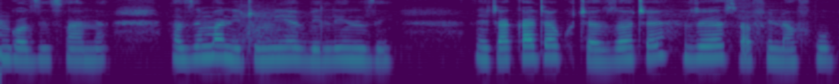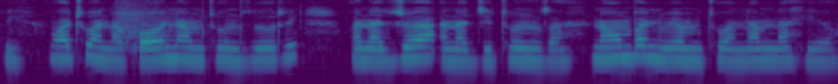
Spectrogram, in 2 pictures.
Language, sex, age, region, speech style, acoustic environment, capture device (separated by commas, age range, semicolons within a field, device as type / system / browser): Swahili, female, 18-24, Kenya, happy; relaxed, people talking; silence; nature, mobile / Linux / Chrome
